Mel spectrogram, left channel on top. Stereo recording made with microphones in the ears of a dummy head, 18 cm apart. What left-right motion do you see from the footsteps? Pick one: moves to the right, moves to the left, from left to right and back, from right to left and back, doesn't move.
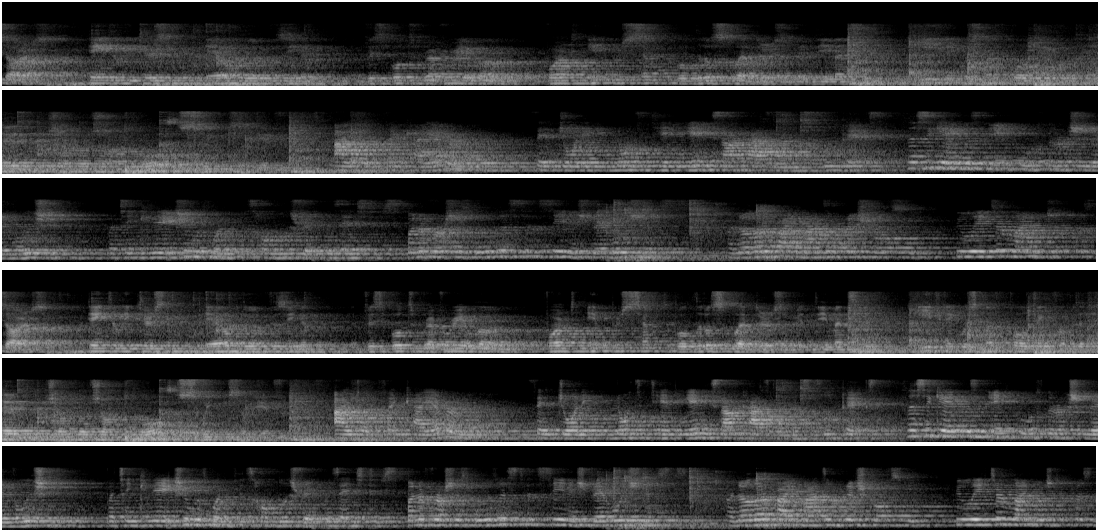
from left to right and back.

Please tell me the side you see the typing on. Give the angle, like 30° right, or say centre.
10° right.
